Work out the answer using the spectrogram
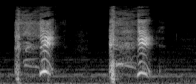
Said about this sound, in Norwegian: Idet du nærmer deg stolen, så hører du en hosting.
